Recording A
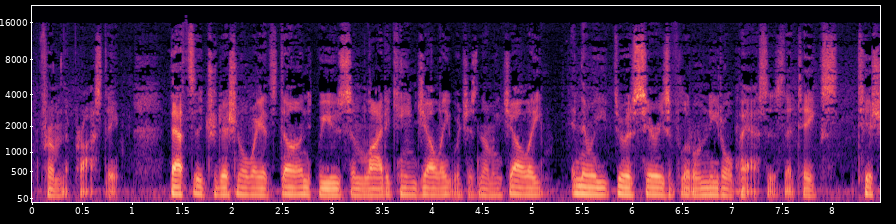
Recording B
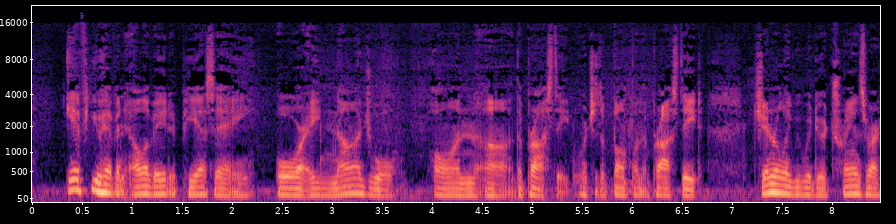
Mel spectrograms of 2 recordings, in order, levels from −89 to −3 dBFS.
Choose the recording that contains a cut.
A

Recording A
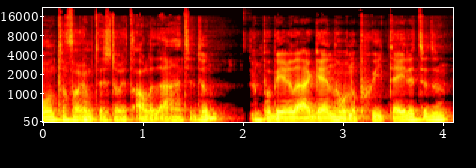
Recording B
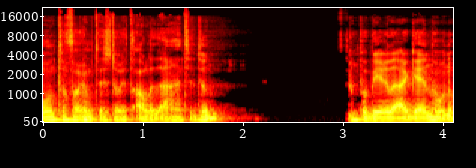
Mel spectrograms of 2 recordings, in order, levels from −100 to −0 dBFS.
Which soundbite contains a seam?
A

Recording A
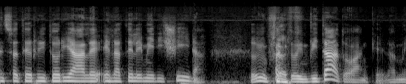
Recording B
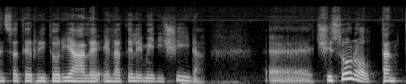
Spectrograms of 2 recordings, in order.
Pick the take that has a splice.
A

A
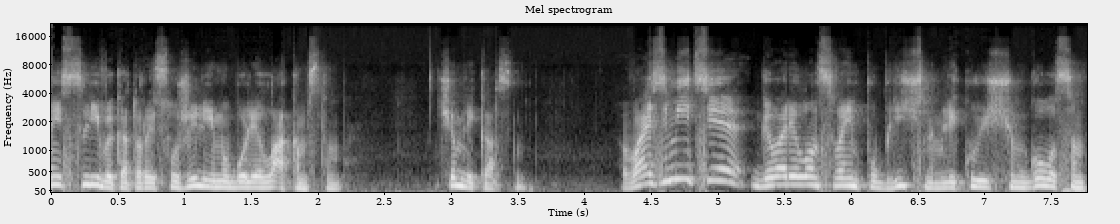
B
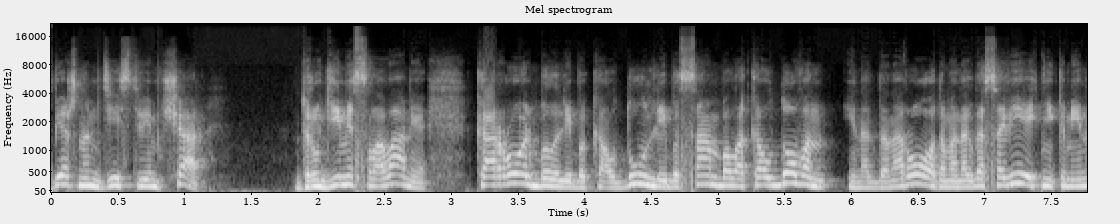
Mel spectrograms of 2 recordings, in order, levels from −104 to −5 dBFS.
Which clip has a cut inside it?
A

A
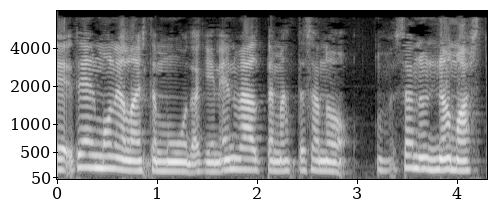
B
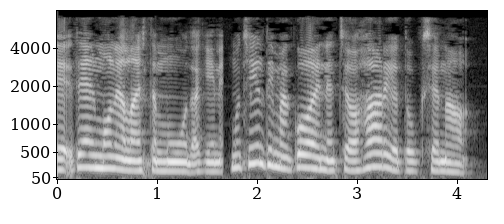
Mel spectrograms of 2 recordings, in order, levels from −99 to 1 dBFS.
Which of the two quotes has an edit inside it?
B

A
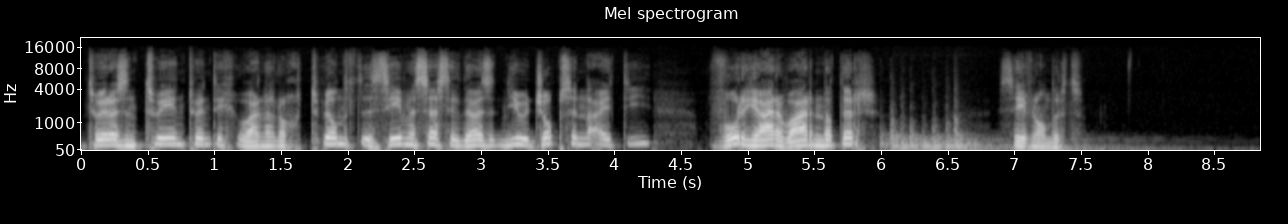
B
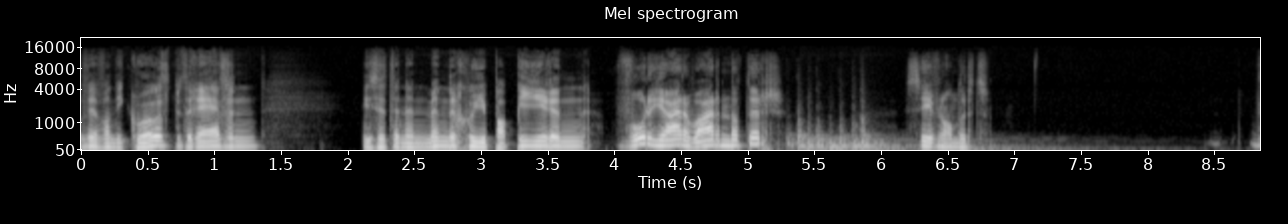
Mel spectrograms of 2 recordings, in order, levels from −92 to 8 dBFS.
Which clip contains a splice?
B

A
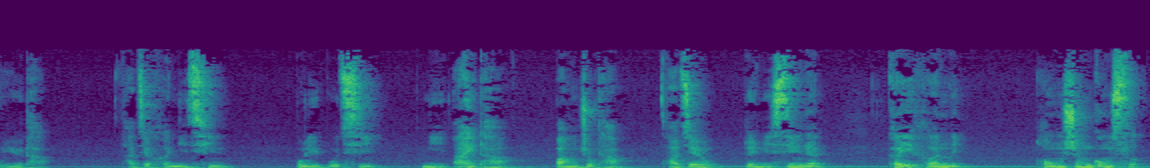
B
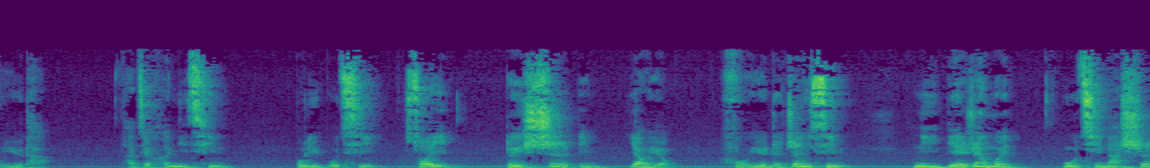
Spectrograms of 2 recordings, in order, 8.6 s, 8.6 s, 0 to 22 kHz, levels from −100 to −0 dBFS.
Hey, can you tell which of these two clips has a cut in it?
B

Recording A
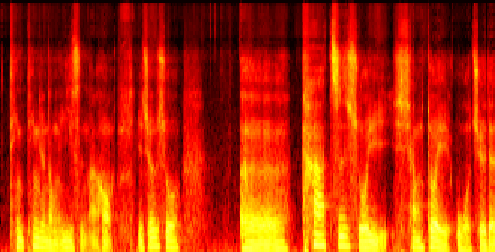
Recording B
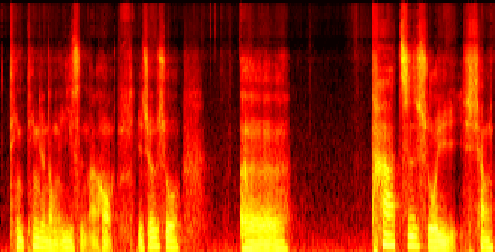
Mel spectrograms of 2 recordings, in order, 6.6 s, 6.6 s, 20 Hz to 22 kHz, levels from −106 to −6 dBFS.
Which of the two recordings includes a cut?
A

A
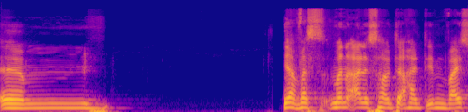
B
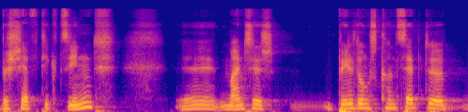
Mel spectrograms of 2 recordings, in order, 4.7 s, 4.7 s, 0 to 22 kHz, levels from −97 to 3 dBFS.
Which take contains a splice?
B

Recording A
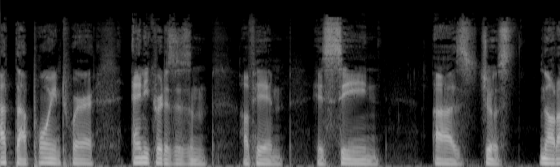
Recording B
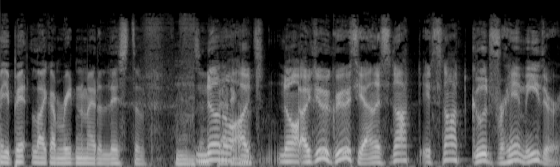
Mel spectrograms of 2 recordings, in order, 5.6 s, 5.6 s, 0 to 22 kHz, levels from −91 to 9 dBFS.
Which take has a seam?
B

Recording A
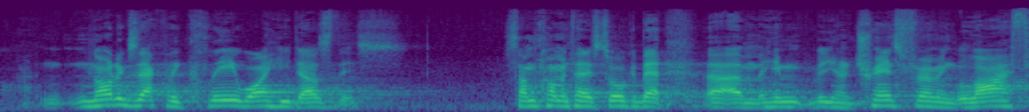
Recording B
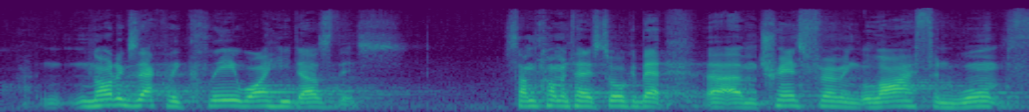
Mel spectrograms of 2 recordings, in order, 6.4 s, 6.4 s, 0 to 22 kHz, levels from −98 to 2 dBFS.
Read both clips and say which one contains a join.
B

